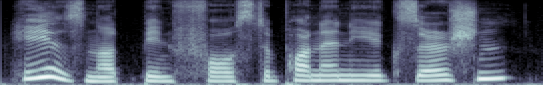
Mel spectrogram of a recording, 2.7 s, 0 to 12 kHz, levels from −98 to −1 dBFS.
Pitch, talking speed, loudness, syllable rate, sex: 215 Hz, 175 wpm, -16 LUFS, 5.2 syllables/s, female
